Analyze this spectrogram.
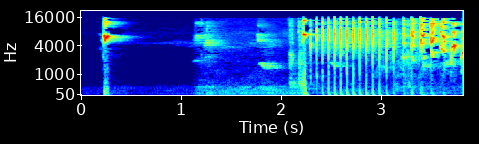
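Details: Lovebird of fighter type calling out to a rival: a sharp single squeak, soft rustling, then a quickening series of high, ticking chirps building into a rapid chatter.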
